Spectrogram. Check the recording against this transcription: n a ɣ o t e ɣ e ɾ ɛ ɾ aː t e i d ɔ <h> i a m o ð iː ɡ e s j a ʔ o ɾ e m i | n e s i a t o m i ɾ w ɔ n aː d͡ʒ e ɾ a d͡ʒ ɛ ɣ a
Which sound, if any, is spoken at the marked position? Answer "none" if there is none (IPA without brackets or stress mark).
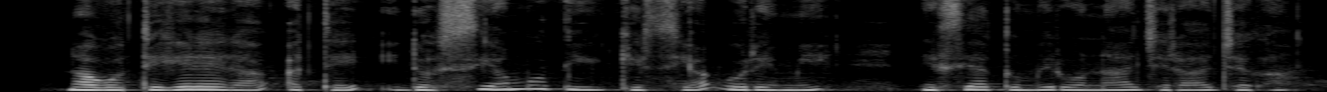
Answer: s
